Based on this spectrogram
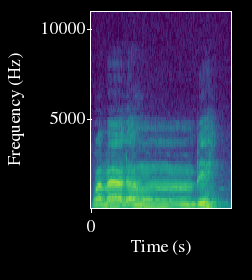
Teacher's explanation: الميم المخفاء فهي تنطق في حالة وسط بين الإظهار والإضغام، فهي ميم يقترب صوتها من حرف الباء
